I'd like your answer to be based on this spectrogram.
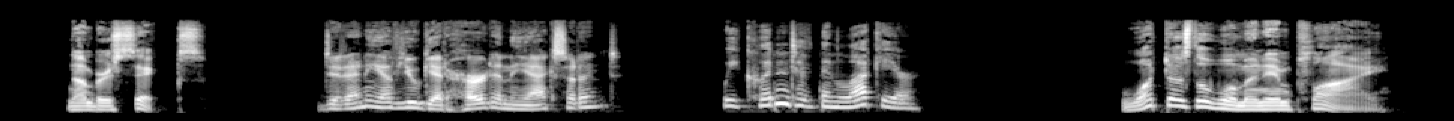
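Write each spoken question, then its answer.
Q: What does the woman imply?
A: They were very lucky; nobody was hurt.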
